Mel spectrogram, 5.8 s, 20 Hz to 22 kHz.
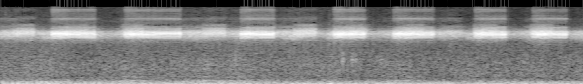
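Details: Green grocer cicadas in the Blue Mountains, Australia, in early October 2020 (spring), thousands singing at a large emergence: a loud, shrill chorus pulsing in steady bursts about every second.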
